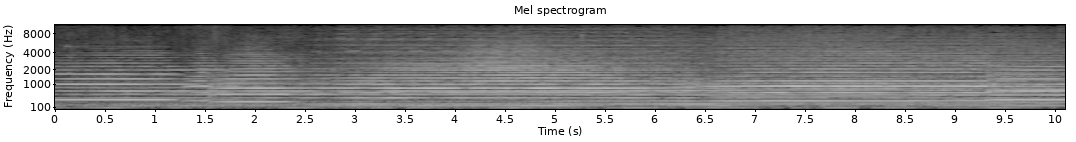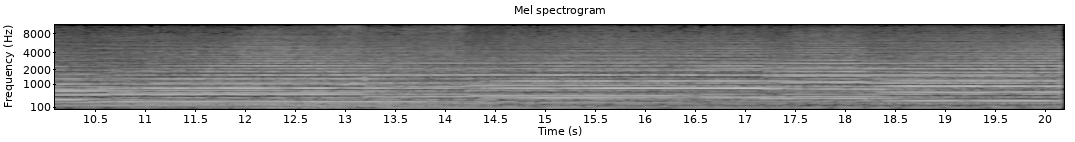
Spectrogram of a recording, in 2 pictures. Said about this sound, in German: das ist das Alphorn-Thema im vierten Satz. Ja, und das ist super markant. Das kann man auf jeden Fall richtig gut wiedererkennen, wenn man die Sinfonie im Konzertsaal hört. Brahms hat das Thema 1868 als Geburtstagsgruß an Clara geschickt, stimmt, ne?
